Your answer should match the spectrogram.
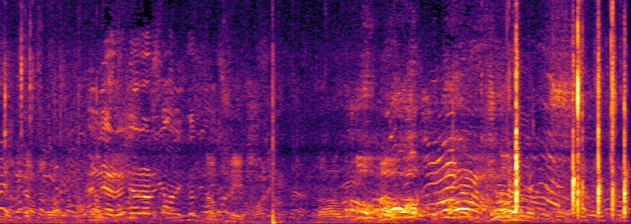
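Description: Players shouting on an open football pitch, with a sharp thud of a football being kicked about halfway through and two more sharp knocks near the end.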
